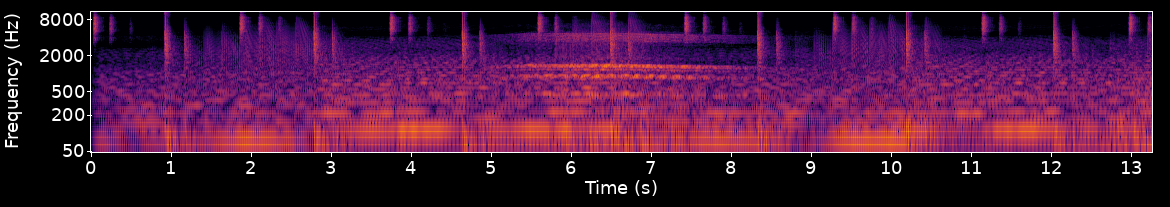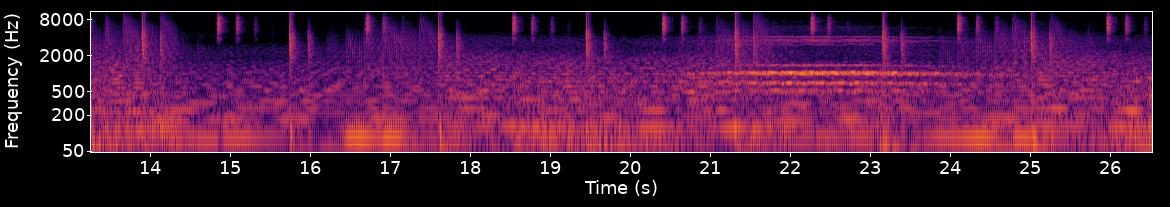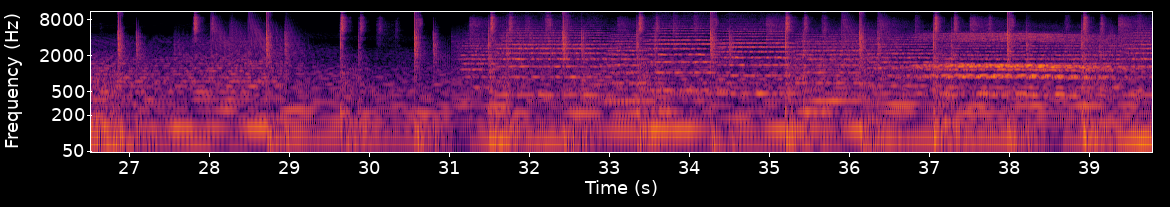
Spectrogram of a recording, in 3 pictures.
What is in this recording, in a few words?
Yamaha DD-55; Descent II - Briefing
